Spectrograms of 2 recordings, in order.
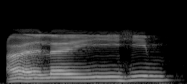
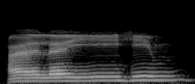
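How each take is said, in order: No difference in how they are said.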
